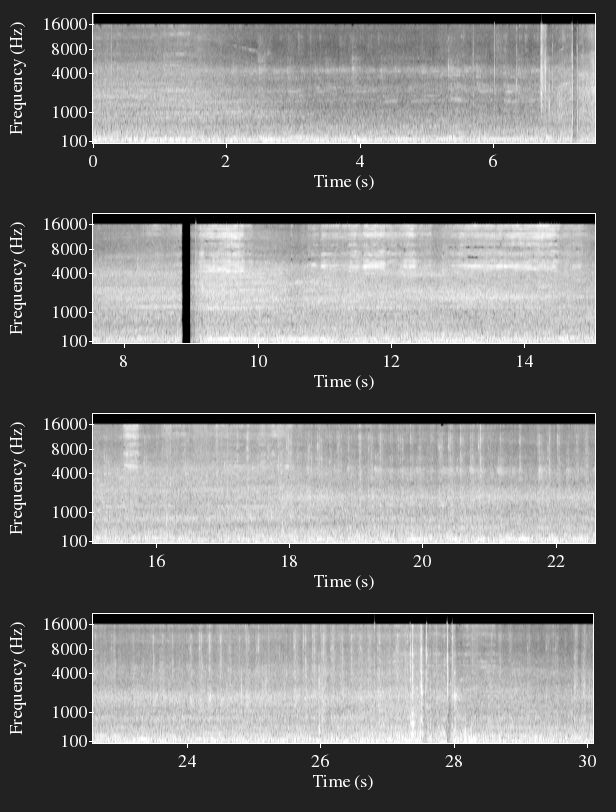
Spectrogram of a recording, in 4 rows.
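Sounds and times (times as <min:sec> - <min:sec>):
car engine idling: 0:16.0 - 0:30.0.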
